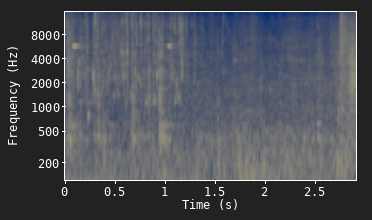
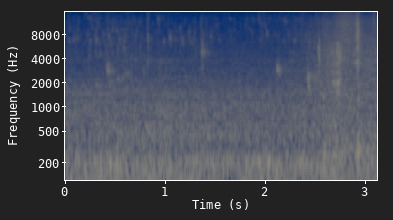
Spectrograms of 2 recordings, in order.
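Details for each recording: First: Water supply line, newly soldered fitting possibly overheated, valve cracked open under pressure: wet hiss and trickle of escaping water; leak at the fitting, a tap was also left open. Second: Water system after replacing a short pipe heated on with a torch, valve cracked open: steady rushing hiss of water filling the tanks with light trickles, no banging; a leak was noticed as it filled.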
